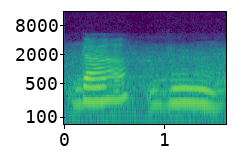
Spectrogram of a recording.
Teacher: یہاں پر دیکھیے اس لفظ میں دا، یہاں پر ہمارے پاس الف مدہ ہے، ٹھیک ہے، الف خالی، دال کے اوپر زبر، دا وو، وو کے الٹا پیش، دونوں کو 2 حرکہ کھینچیں گے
